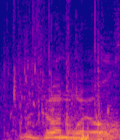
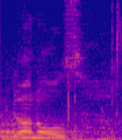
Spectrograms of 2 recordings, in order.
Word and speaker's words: gunwale: it, it drags on the gunwales, the gunnels, the edge of the boat, depending on your knowledge and preference on pronunciation.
